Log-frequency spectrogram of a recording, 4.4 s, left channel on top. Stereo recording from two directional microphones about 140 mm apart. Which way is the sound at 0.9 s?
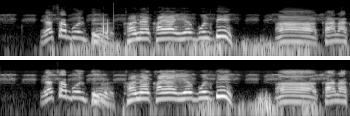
60° left (ahead or behind).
